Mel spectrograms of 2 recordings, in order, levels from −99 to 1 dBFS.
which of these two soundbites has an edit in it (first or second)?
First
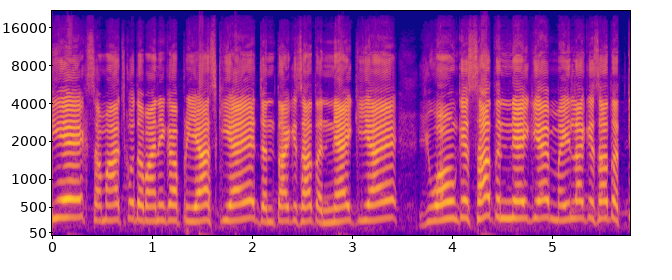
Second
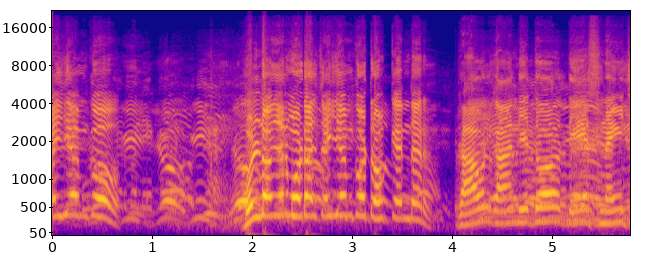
second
